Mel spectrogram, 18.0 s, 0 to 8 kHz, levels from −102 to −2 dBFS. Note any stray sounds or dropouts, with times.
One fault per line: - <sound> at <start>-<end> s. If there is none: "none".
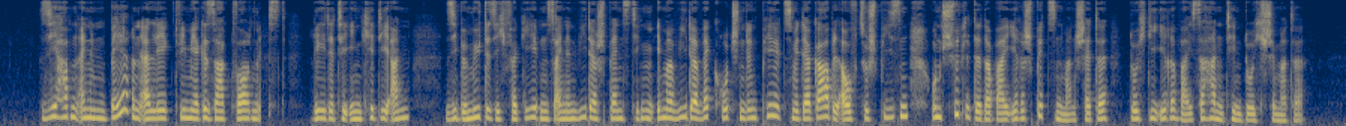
- dropout at 3.5-3.6 s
